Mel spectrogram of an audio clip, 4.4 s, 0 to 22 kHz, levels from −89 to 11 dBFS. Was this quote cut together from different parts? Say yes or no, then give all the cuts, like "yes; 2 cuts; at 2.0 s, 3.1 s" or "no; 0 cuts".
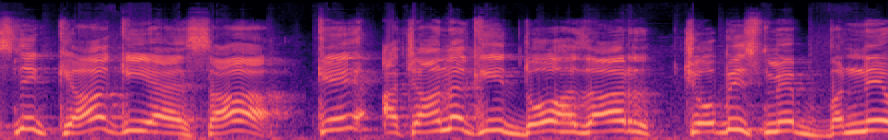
no; 0 cuts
